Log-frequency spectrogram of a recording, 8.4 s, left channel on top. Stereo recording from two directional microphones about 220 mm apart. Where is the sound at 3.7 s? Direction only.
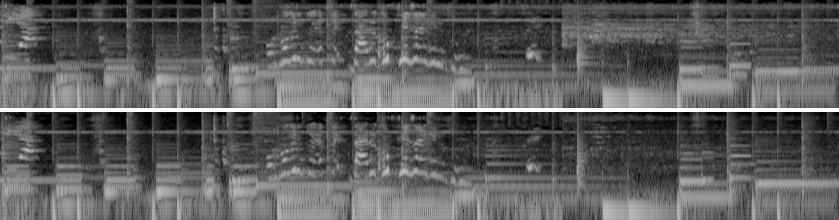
Centre (ahead or behind).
